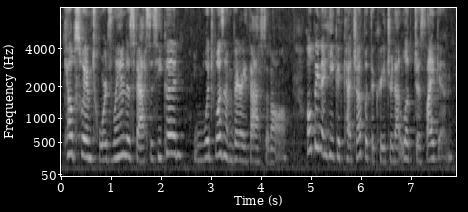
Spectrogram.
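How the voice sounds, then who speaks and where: High-voiced woman reading a children's storybook. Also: normal speed, slight background noise. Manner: animated, acts out small moments. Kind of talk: expressive children's read-aloud.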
